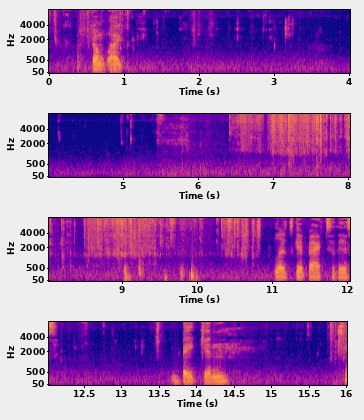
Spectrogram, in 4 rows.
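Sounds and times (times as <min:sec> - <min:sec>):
quiet chewing: 0:00.0 - 0:05.6
sandwich wrapper crinkling: 0:06.4 - 0:11.0, 0:15.5 - 0:16.0.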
